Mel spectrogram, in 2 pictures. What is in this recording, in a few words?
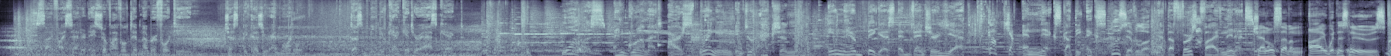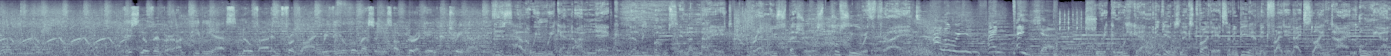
american promo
